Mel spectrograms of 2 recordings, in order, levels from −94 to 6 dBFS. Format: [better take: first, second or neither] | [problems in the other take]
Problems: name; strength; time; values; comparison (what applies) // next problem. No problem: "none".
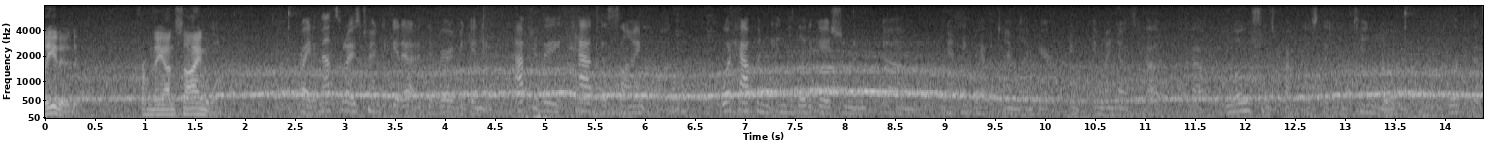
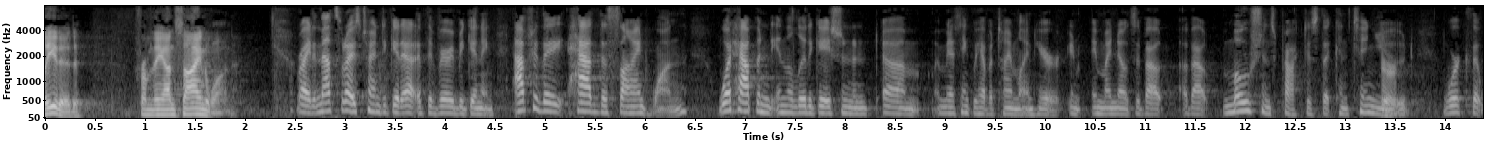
second | background sound (Wind); 5 dB above the speech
